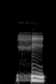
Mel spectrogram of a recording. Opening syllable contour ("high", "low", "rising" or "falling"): falling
